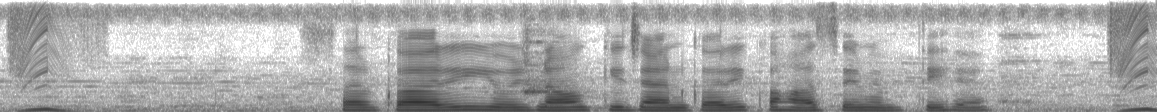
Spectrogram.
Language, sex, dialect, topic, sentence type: Hindi, female, Kanauji Braj Bhasha, agriculture, question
